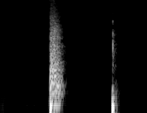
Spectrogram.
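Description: A loud rushing burst of noise lasting about a third of a second, about a second in, then a short sharp pop near the end, both right on the microphone.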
